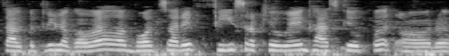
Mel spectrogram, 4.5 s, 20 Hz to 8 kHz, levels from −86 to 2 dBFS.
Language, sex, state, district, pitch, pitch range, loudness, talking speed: Hindi, female, Bihar, West Champaran, 240 Hz, 220-250 Hz, -18 LUFS, 200 wpm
